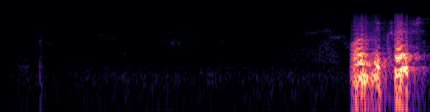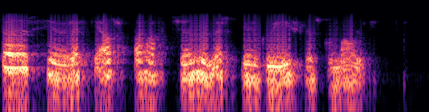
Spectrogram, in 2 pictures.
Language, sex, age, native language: Icelandic, female, 60-69, Icelandic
